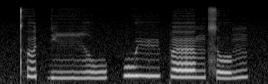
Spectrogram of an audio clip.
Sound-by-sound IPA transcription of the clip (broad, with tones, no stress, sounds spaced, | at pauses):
t̪ʰ ɵ˥ t̚ j iː˨ w | w yː˥ p œː˧ ŋ s ʊ˨˥ ŋ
